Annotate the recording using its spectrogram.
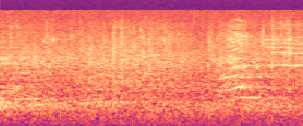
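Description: A pause in amplified sermon speech: quiet room tone in a large hall, with the echo of the preacher's voice through the PA dying away at the start and a faint voice murmuring about halfway through.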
